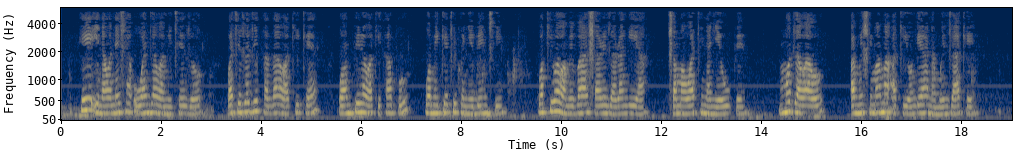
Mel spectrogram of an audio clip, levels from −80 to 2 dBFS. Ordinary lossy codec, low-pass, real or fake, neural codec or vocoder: MP3, 24 kbps; 5.4 kHz; real; none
